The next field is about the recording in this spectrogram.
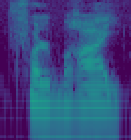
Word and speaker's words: Fulbright: Vous êtes co-président de la commission franco-américaine qui gère les programmes Fulbright.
